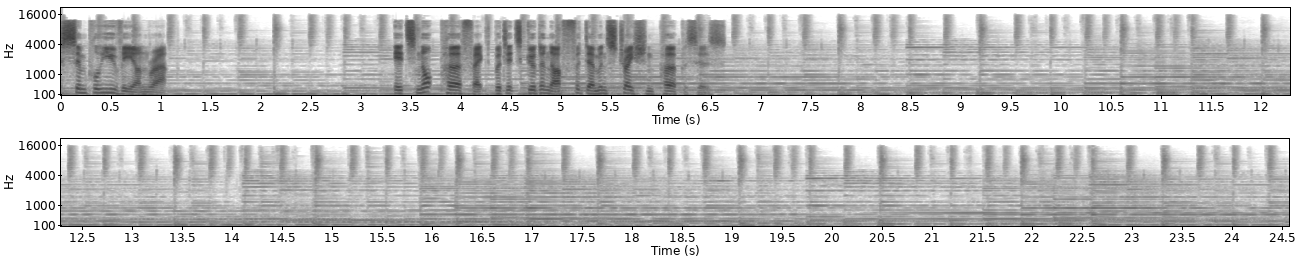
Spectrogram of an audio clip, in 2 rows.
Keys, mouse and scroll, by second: 2.5 Left, 6.3 1, 7.7 3, 8.4 click, 9.3 l, 11.6 g, 15.6 a, 16.5 g, 19.1 s, 22.2 s, 23.2 Tab, 23.9 middle click.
